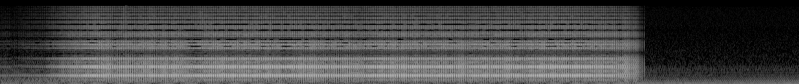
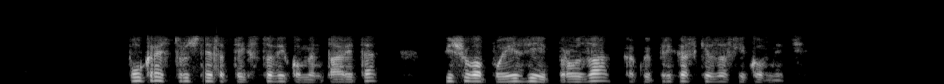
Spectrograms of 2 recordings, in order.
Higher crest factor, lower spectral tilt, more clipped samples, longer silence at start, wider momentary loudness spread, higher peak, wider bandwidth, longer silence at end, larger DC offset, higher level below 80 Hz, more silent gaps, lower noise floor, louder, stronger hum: about the same, 20 dB vs 22 dB; second, -1.5 dB/octave vs -9.5 dB/octave; neither; second, 0 s vs 1.3 s; second, 7 LU vs 13 LU; about the same, -2 dBFS vs -4 dBFS; first, 16 kHz vs 4 kHz; second, 0 s vs 1.45 s; neither; first, -46 dBFS vs -76 dBFS; second, none vs 3.86-3.91 s; second, -43 dBFS vs -83 dBFS; first, -19 LUFS vs -24 LUFS; first, 50 Hz at -50 dBFS vs none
